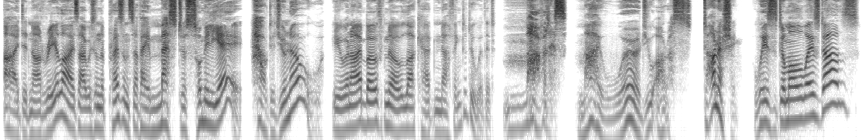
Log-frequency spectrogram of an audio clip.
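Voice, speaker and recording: A man's voice: medium pitch, very animated, unhurried, few pauses, slightly rough, no echo, studio quality. An actor voicing a pompous, theatrical male food critic for a video game, speaking in a florid, haughty way and savoring each word. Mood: cordial. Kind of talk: video game character acting.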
